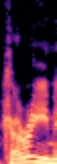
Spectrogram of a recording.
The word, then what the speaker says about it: Karim: It's Yusuf with a Y. Y-U-S-U-F. And Karim is K-A-R-I-M. – R-I-M.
